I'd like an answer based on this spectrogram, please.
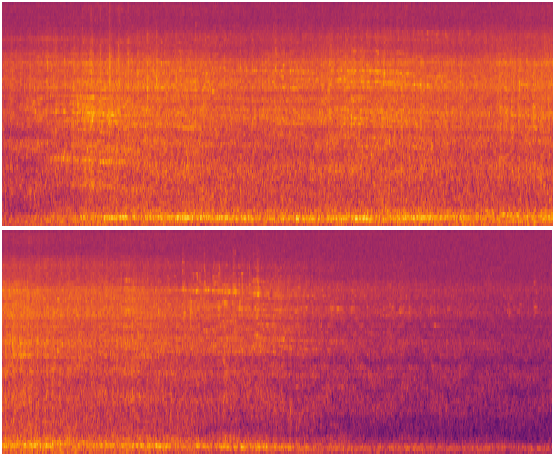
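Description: Bangladesh Railway intercity express passing at speed: the diesel locomotive and a long rake of passenger coaches make a steady rumble of wheels on rails. It swells over the first couple of seconds, holds, then fades away from about two-thirds of the way in as the train recedes.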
